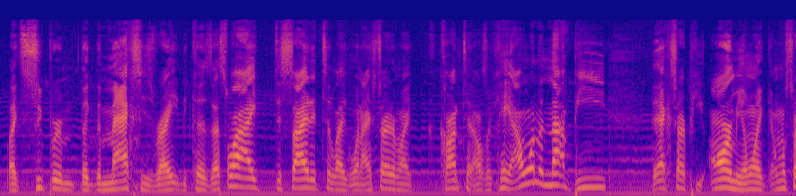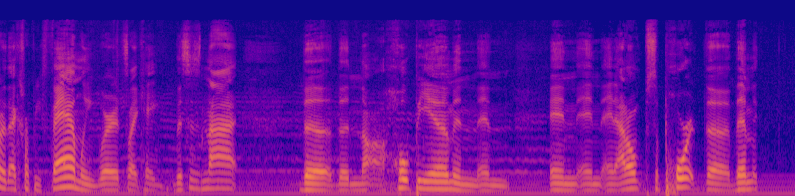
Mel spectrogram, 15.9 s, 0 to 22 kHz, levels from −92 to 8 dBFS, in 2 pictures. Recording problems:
electrical hum; faint; throughout; 60 Hz, 25 dB below the speech

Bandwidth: 14.5 kHz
